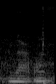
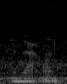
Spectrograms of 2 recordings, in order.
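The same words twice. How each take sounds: The two takes are said the same way.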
